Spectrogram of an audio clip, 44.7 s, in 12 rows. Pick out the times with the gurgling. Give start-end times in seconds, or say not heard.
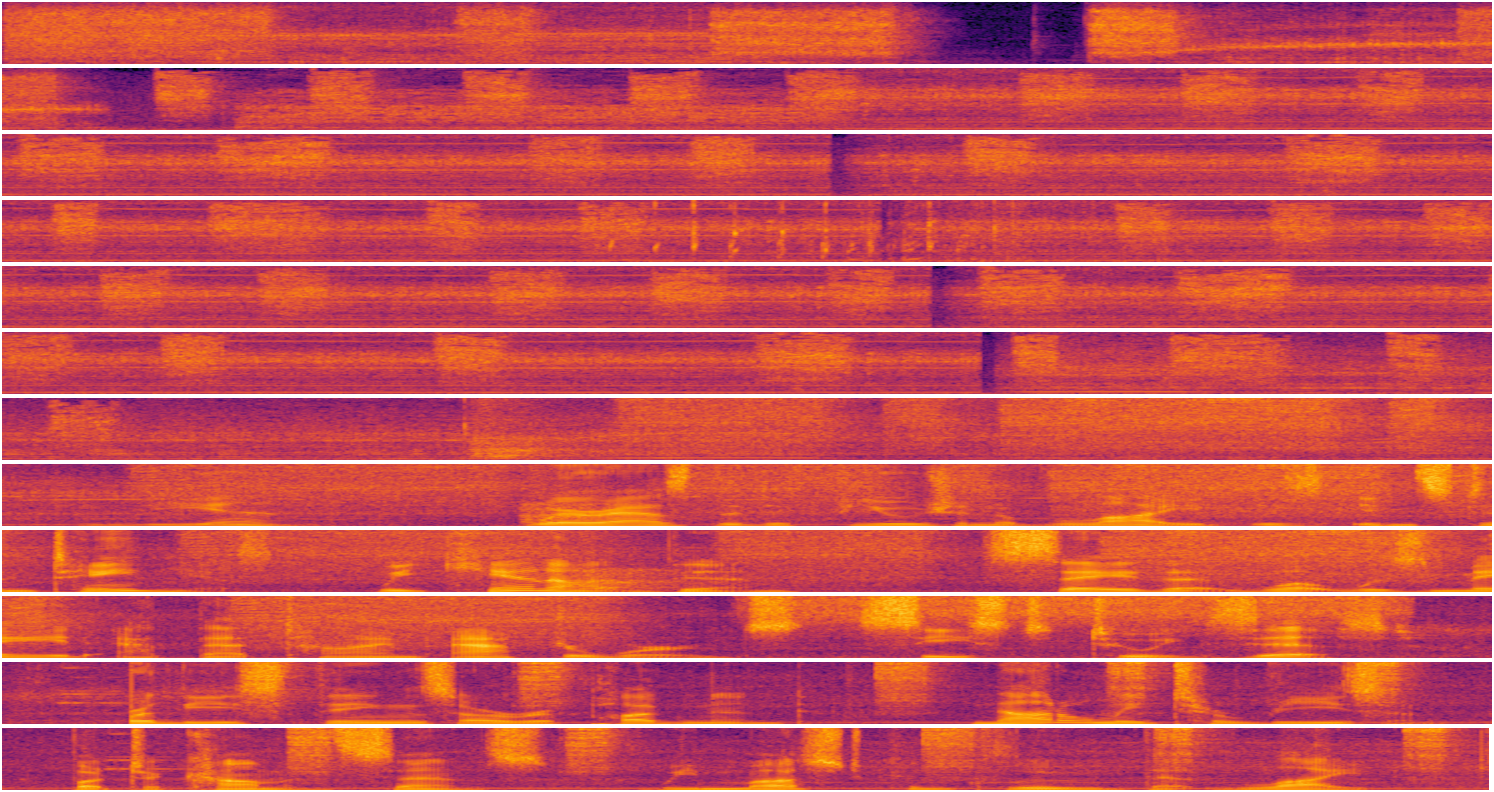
12.7-14.4.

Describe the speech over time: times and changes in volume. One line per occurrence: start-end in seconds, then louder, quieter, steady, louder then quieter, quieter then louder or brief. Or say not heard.
26.2-44.6 steady.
